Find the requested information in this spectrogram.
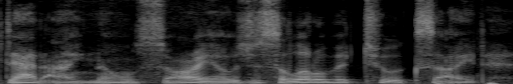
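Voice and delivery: soft, quick embarrassed apology; a boy apologizes softly to his dad; sheepish child. Retold or imitated.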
